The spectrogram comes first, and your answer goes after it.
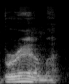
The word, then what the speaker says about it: bream: Pronounced brim. Interesting. Pronounced brim.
